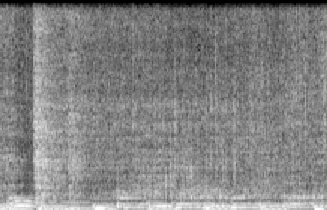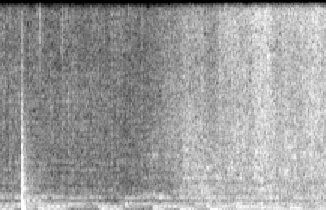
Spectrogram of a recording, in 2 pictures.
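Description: Sugar and water mixture for peanut brittle sizzling and frying steadily in a pan while being stirred, one sharp clink midway, with no voices.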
